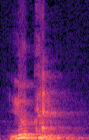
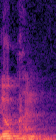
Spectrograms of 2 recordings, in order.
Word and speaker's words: Lacan: Jack लूखन, GACQUE, Jack LACAN, Jack लूखन इसकी pronunciation है।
